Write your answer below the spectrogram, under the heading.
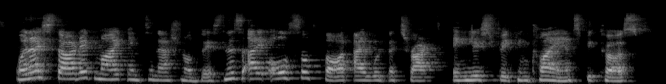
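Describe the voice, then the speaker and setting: With a non-native accent, a woman speaks at a moderate pace and medium pitch, her bright, sharp tone moving through very wide pitch swings. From Iceland. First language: Icelandic. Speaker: online business coach. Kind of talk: advice talk to camera.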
